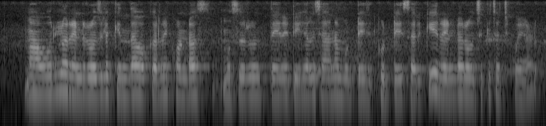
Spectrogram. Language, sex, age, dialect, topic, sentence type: Telugu, female, 25-30, Central/Coastal, agriculture, statement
